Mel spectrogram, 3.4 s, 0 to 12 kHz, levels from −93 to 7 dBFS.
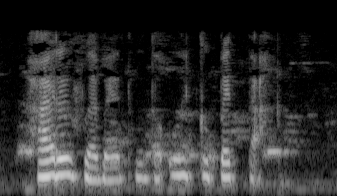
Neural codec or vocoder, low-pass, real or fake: none; 7.2 kHz; real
